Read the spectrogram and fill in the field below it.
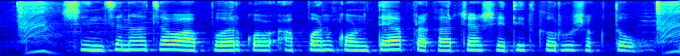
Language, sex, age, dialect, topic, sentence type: Marathi, female, 31-35, Standard Marathi, agriculture, question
